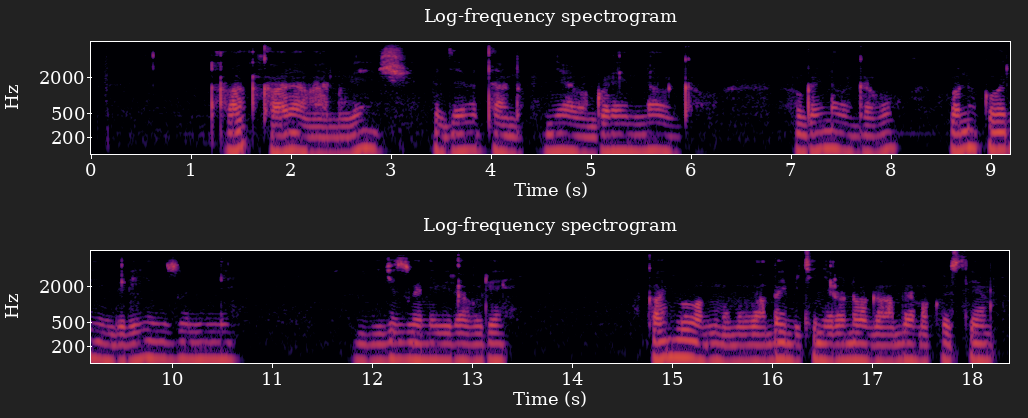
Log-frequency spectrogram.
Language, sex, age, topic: Kinyarwanda, male, 25-35, government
